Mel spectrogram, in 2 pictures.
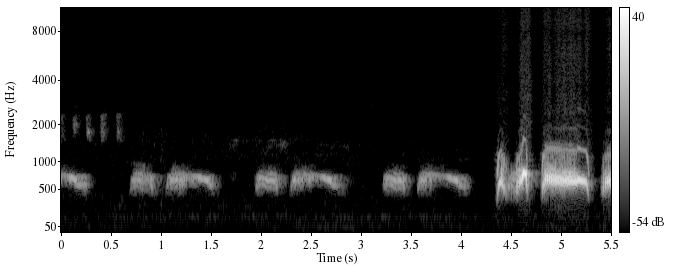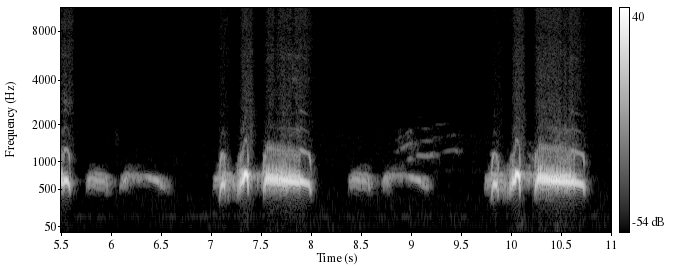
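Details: Spotted dove cooing as a decoy to make wild doves coo back. Soft low coos come first, then louder, emphatic multi-note phrases that recur about every three seconds. The background is quiet.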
